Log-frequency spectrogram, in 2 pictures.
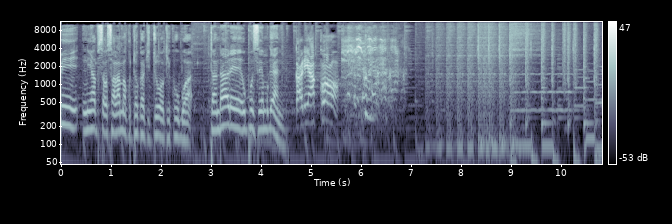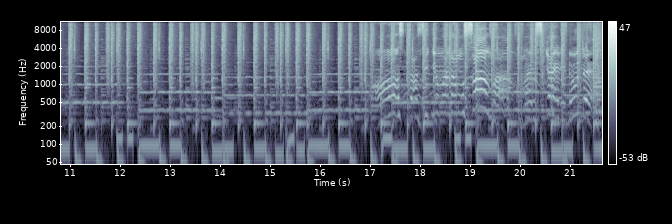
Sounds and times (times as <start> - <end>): Afrobeat: 4.6 - 21.6.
